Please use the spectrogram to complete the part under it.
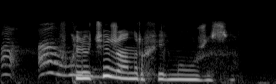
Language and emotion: Russian, neutral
